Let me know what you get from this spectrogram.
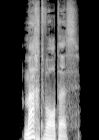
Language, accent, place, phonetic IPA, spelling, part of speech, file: German, Germany, Berlin, [ˈmaxtˌvɔʁtəs], Machtwortes, noun, De-Machtwortes.ogg
- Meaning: genitive singular of Machtwort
